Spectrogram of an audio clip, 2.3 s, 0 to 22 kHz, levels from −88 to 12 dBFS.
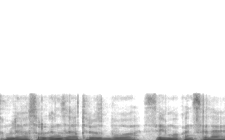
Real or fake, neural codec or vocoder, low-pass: fake; codec, 16 kHz, 16 kbps, FreqCodec, smaller model; 7.2 kHz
